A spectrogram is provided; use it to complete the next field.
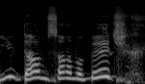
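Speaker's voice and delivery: very high, slow laughing jeer. Retelling how an old pitcher taunted a batter, imitating someone laughing while talking. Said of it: "And he's just laughing".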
